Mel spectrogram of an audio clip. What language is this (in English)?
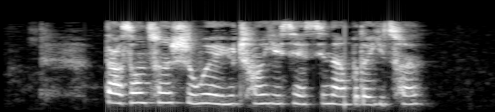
Chinese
